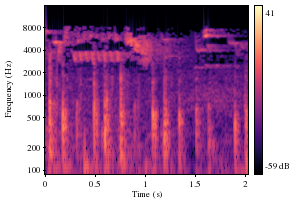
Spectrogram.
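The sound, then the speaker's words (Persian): Hoofbeats of a horse carrying a rider as it approaches: a steady, quick clip-clop of many hard hoof strikes in an even rhythm, moderately loud and heard alone without voices. “از دور مرد تنها رو دید که سوار اسب شده و داره بهش نزدیک میشه.”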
